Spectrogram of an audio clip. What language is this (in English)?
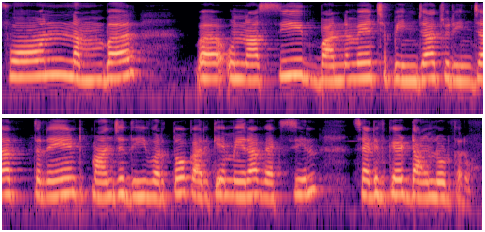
Punjabi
